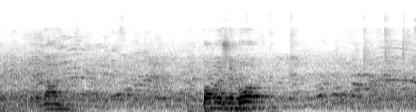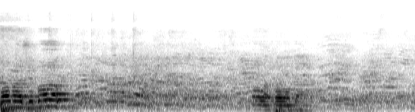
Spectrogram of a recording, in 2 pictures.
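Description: A man speaks loudly into a microphone through loudspeakers, in an echoing hall.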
